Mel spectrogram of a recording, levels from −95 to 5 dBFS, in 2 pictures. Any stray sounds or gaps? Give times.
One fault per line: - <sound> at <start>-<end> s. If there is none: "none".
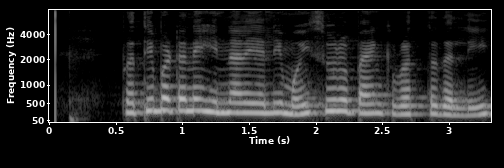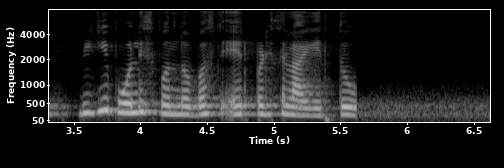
none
